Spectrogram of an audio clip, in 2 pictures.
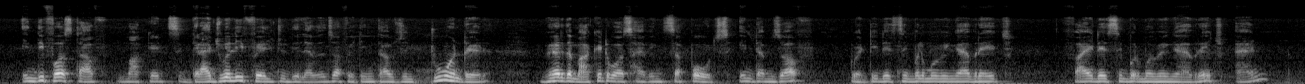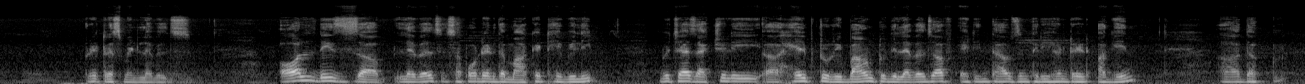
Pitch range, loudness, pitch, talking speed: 120-140 Hz, -25 LUFS, 125 Hz, 130 wpm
